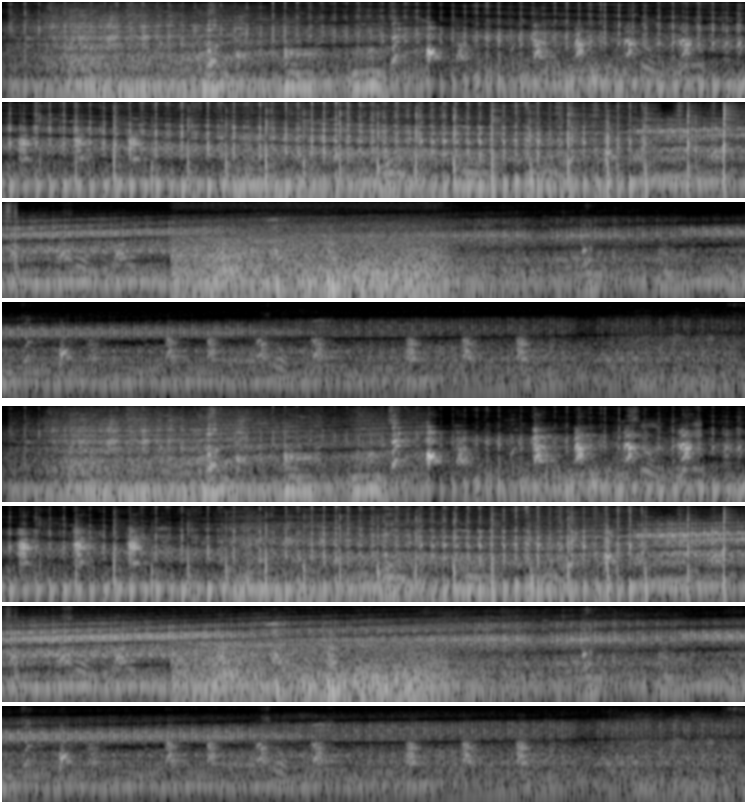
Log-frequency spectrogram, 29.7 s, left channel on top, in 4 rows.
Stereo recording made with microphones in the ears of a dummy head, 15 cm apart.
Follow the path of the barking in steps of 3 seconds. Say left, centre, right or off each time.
centre, right, right, right, right, right, right, right, right, right.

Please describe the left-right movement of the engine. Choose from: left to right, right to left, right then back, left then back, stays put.
left to right.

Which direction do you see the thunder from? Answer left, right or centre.
left.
